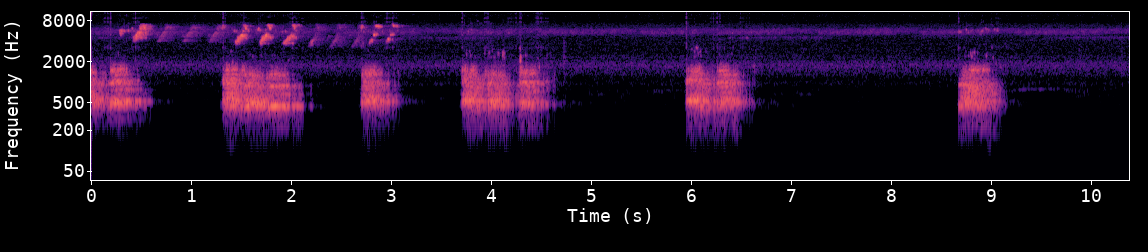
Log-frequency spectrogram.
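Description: A series of six short animal calls, each under a second long, spaced irregularly one to two and a half seconds apart, with faint high chirps during the first few seconds.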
